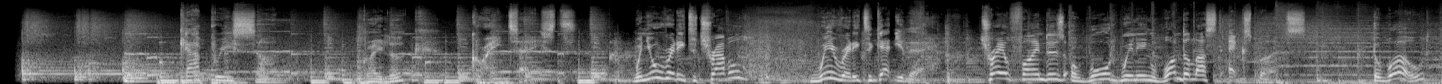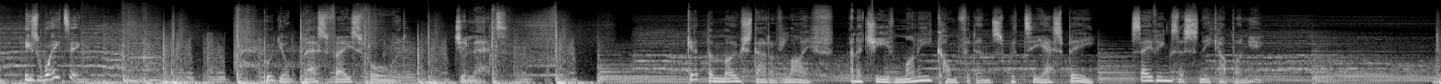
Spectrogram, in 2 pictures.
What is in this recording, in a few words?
Commercial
